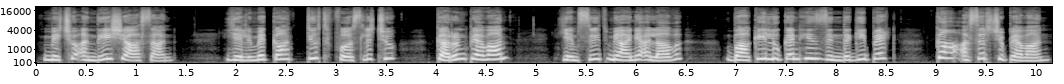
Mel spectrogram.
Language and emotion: Kashmiri, fearful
